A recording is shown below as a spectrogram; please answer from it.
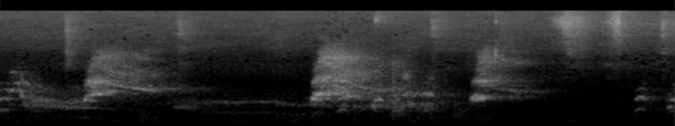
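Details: A fox at night gives three loud, hoarse, wavering screams with quieter whining notes between them against a slightly noisy background.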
